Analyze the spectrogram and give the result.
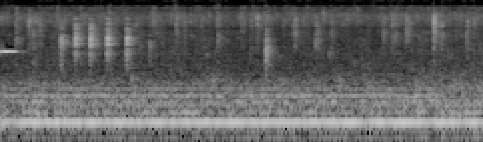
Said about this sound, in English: we have ourselves a double shower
